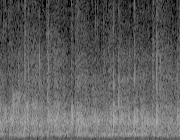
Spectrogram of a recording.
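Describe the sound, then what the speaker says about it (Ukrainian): Applause in a gymnasium's school assembly hall as a guest is welcomed, a steady wash of many hands clapping evenly and continuously with no pauses or voices standing out. "Володимира Балуха зустрічають оплесками"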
